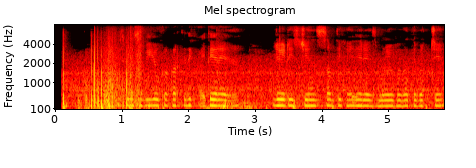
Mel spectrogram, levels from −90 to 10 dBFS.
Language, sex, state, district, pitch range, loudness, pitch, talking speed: Hindi, female, Haryana, Jhajjar, 195-210 Hz, -23 LUFS, 205 Hz, 185 wpm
